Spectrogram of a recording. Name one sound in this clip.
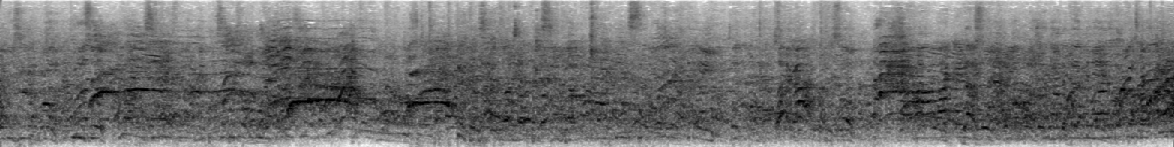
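Men shout to each other across an open outdoor field.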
